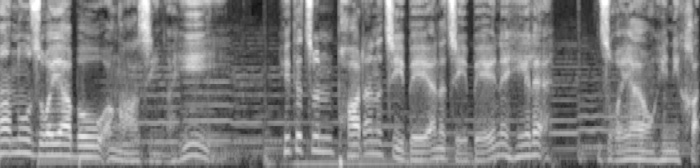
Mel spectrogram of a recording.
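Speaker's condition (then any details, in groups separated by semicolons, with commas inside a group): No condition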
